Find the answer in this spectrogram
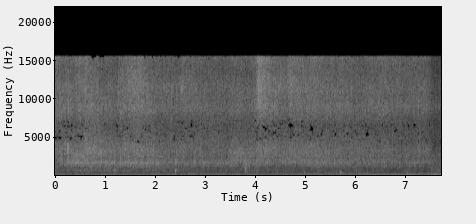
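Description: Onion, tomato and spice masala (cumin, garlic-ginger, turmeric) sizzling steadily in hot oil in a non-stick frying pan as it is stirred with a spatula, with a few light clicks of the spatula against the pan.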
